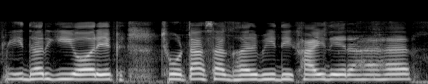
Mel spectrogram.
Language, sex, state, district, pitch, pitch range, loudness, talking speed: Hindi, female, Jharkhand, Palamu, 235 Hz, 230-240 Hz, -13 LUFS, 170 wpm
